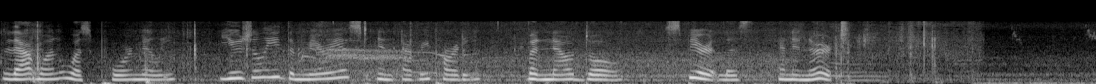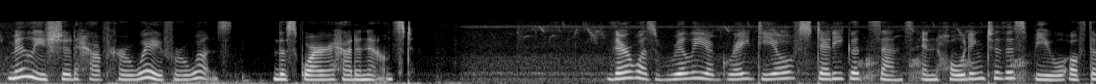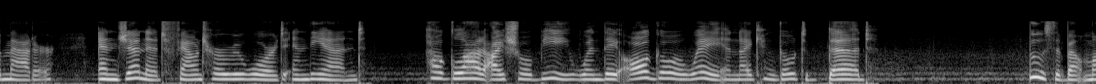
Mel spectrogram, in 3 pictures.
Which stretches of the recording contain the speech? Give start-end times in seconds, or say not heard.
0.0-8.6, 11.0-15.2, 17.0-25.6, 26.2-30.7, 32.2-32.8.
